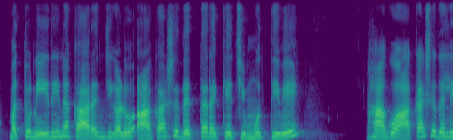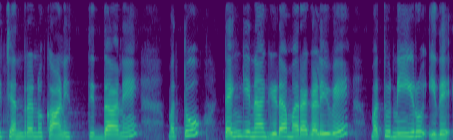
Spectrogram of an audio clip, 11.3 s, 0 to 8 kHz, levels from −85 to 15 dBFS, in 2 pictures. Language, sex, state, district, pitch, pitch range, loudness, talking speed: Kannada, female, Karnataka, Chamarajanagar, 230 Hz, 215-245 Hz, -18 LUFS, 80 wpm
